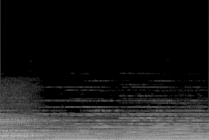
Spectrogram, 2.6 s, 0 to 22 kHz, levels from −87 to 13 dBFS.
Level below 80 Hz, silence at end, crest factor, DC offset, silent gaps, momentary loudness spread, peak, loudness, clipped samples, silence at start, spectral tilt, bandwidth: -30 dBFS; 0 s; 14 dB; under 0.1%; none; 3 LU; -8 dBFS; -24 LUFS; under 0.1%; 0 s; -7 dB/octave; 8.8 kHz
